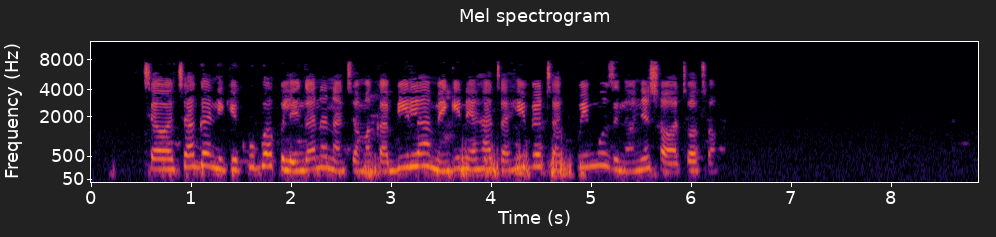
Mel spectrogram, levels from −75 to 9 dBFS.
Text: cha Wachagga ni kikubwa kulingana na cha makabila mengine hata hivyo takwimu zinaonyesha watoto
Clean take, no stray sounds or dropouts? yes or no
yes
